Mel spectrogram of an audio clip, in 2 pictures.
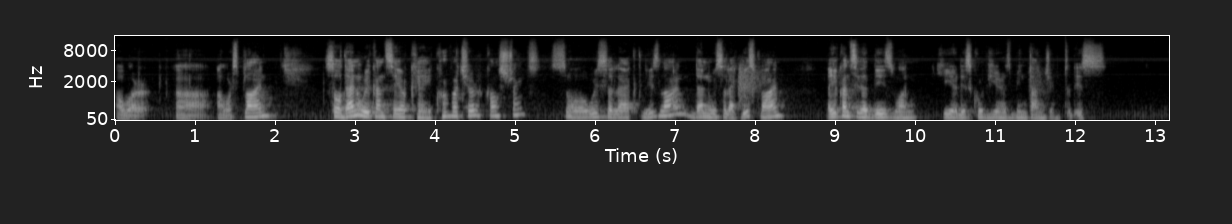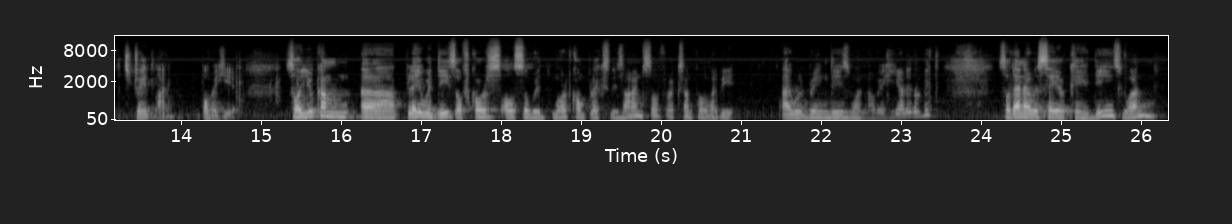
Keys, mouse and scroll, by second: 0.3 middle click, 2.4 click, 4.0 click, 6.2 click, 7.7 click, 14.0 Escape, 18.5 click, 23.0 click, 25.4 click.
